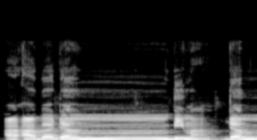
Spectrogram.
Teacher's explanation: kita baca abada Kalau berhenti Kalau digabungkan maka kata abadan ini tanwinnya Ini digabung kepada ba sehingga menghasilkan kita harus membacanya abadam Ada denggungannya abadam Bima Dam bukan dan lagi Sekali lagi bukan dan d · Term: dengungannya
